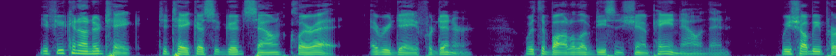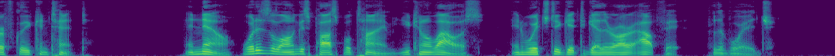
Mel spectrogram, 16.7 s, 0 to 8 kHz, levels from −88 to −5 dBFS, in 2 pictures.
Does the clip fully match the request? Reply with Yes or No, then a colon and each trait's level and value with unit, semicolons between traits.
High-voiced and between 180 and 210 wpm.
No: low, 105 Hz; average, 185 wpm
